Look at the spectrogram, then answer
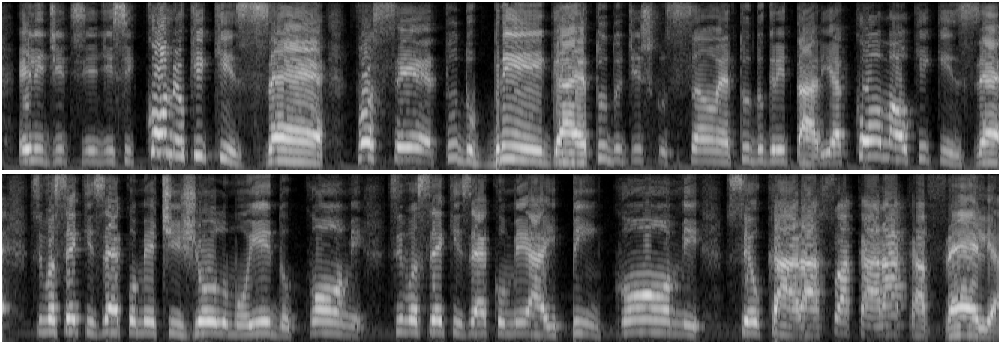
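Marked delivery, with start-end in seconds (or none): none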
